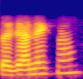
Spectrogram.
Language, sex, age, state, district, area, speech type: Hindi, female, 60+, Uttar Pradesh, Chandauli, rural, conversation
